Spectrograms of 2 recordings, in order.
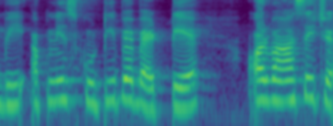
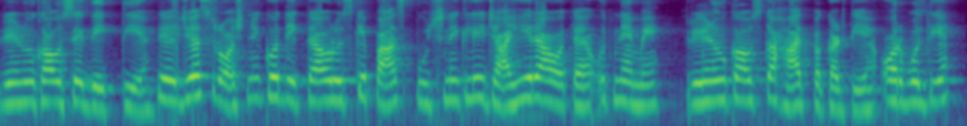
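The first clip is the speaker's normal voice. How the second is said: usual speaking voice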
